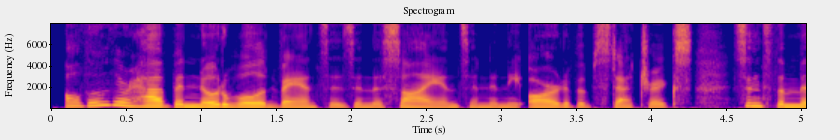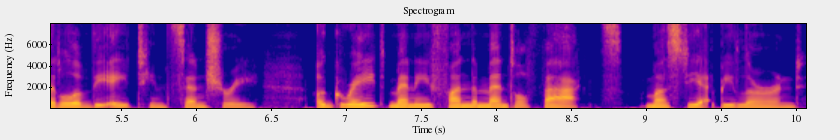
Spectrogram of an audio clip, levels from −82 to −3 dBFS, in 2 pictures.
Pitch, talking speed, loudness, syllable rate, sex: 185 Hz, 185 wpm, -20 LUFS, 5.5 syllables/s, female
